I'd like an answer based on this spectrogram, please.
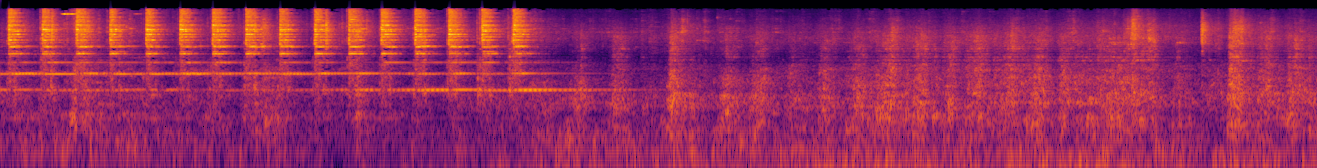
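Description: Kolkata tram running on its tracks: a rapid, even clatter of about four clacks a second over a steady ringing tone for the first five seconds, then a rumble of the moving tram car.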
